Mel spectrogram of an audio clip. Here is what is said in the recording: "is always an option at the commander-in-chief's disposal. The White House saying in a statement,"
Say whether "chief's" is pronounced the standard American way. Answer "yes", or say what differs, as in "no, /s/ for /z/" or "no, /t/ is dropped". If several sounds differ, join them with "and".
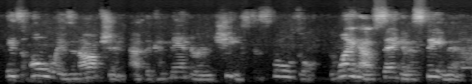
yes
